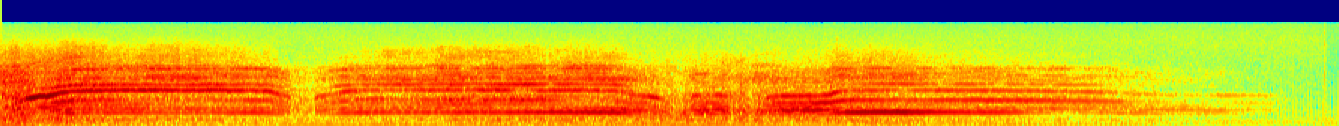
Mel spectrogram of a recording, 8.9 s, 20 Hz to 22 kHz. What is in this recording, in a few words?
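train whistle; Sound Library 2000; Wayzata Technology; Transport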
